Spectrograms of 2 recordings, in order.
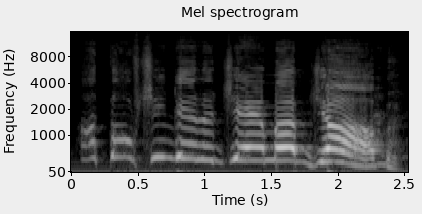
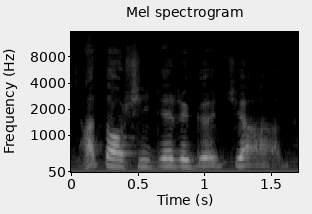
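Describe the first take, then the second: First: Very high, loud, stretched-out protest; indignant shout. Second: Said in the usual way. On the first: Retold or imitated. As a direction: holler it in comic disbelief. Mock indignation at mother's remark.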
